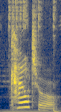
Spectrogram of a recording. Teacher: Đúng là trọng âm rơi vào âm tiết thứ nhất thật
